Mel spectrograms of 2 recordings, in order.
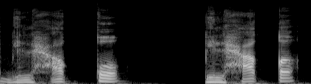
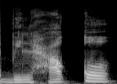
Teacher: قاف موٹا ہے لیکن آواز کھلی ہے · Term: کھلی آواز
